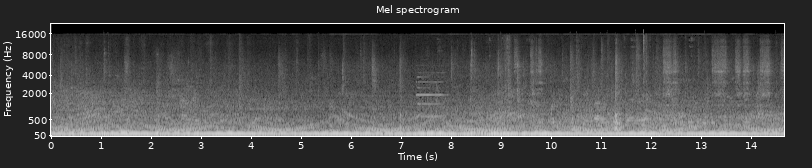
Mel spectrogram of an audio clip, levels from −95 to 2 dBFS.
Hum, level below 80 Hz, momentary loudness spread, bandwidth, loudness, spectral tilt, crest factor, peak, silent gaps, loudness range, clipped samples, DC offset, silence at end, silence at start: none; -34 dBFS; 3 LU; 15 kHz; -26 LUFS; -6.5 dB/octave; 14 dB; -10 dBFS; none; 1 LU; under 0.1%; 0.3%; 0 s; 0 s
